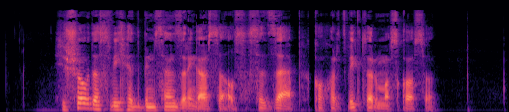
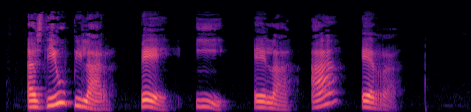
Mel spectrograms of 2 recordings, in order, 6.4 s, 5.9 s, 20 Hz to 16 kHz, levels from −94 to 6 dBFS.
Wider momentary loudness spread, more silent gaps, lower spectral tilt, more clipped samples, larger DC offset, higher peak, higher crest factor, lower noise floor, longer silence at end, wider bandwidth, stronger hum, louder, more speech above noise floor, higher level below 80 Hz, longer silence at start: second, 9 LU vs 22 LU; neither; about the same, -4.5 dB/octave vs -4.5 dB/octave; neither; neither; about the same, -6 dBFS vs -8 dBFS; about the same, 20 dB vs 20 dB; second, -66 dBFS vs -80 dBFS; about the same, 0.95 s vs 1 s; about the same, 11.5 kHz vs 10.5 kHz; neither; about the same, -25 LUFS vs -27 LUFS; second, 41 dB vs 55 dB; first, -58 dBFS vs -82 dBFS; first, 0.7 s vs 0.35 s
